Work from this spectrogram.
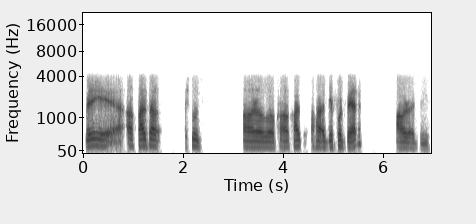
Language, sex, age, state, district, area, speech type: Urdu, male, 45-60, Uttar Pradesh, Rampur, urban, conversation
